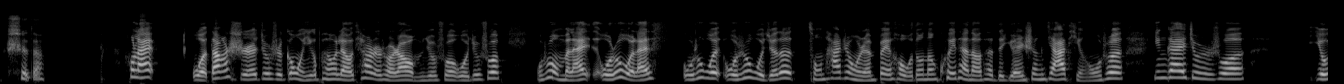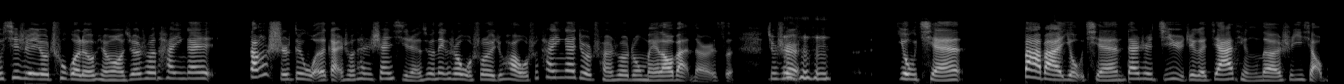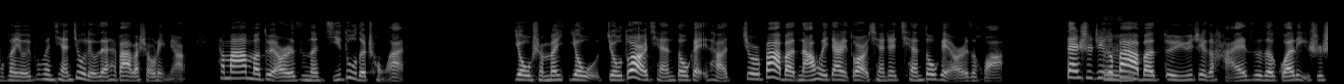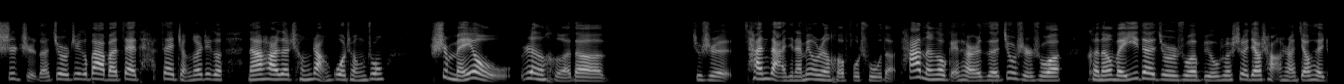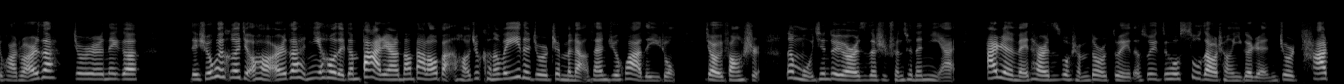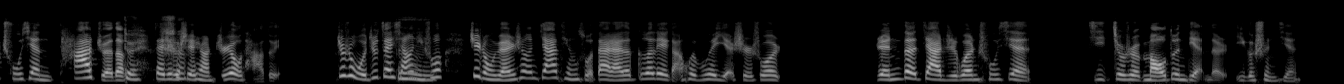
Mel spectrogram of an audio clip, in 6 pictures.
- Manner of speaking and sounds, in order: other background noise; laugh
- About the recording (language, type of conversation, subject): Chinese, advice, 我怎样才能让我的日常行动与我的价值观保持一致？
